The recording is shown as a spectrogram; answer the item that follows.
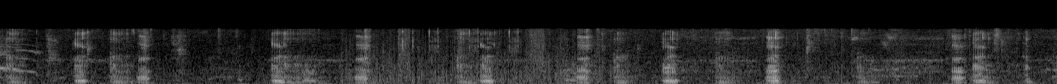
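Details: Five-week-old American Guinea Hog piglets on a family farm: short grunts and squeals in irregular bursts, roughly every two seconds, with rustling and movement between calls.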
